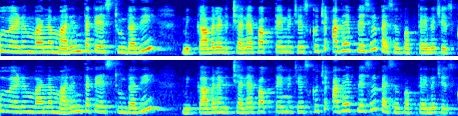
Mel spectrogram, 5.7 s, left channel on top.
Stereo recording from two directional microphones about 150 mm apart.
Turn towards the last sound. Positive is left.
turn(degrees=30)  # may be behind; listen again after turning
